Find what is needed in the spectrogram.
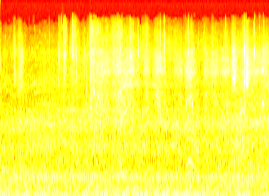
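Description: A fishing boat's engine running steadily with a constant low hum, with scattered short clicks and rattles of the rod and baitcasting reel being handled from about a second in.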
